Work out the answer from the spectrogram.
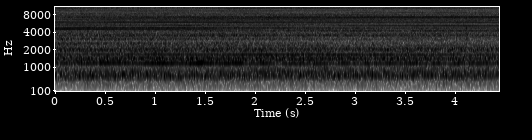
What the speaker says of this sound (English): now I'm going to emboss these with this heat tool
